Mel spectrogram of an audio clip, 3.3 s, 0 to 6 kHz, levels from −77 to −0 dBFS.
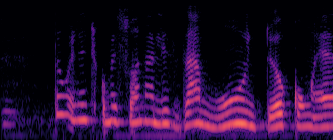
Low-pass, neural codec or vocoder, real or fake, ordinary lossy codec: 5.4 kHz; none; real; MP3, 32 kbps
